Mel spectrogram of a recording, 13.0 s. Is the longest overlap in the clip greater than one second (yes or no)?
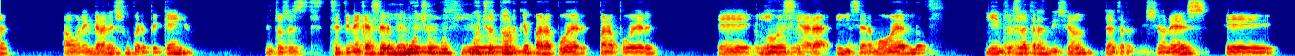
yes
